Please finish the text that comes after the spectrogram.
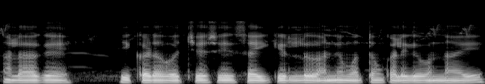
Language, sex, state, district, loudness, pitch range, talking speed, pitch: Telugu, male, Andhra Pradesh, Sri Satya Sai, -15 LUFS, 95-100 Hz, 100 wpm, 95 Hz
